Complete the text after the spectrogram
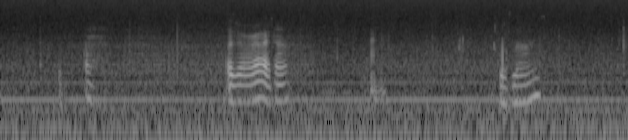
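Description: A man speaks softly and warmly in an old film recording.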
